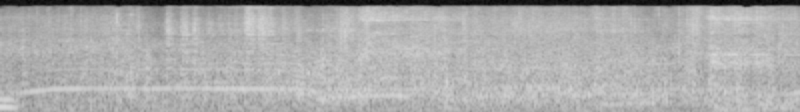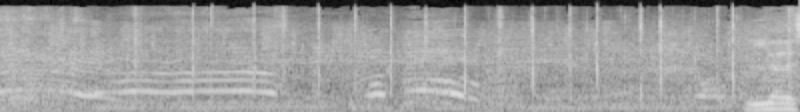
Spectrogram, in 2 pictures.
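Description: Spectators at a soapbox-cart race shouting and cheering, with a long held shout at the start, then scattered calls and some clapping.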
